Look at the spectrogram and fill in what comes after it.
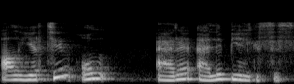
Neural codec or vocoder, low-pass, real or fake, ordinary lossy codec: none; 7.2 kHz; real; none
